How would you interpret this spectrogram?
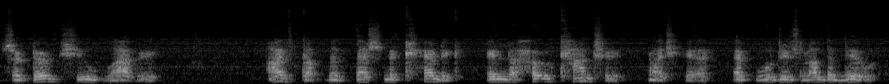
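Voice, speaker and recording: A man's voice: on the low side, slow, a bit bright, a little hiss or hum, poor audio. A man playing a kindly, reassuring lumber mill owner, a folksy father figure in a children's storybook.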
